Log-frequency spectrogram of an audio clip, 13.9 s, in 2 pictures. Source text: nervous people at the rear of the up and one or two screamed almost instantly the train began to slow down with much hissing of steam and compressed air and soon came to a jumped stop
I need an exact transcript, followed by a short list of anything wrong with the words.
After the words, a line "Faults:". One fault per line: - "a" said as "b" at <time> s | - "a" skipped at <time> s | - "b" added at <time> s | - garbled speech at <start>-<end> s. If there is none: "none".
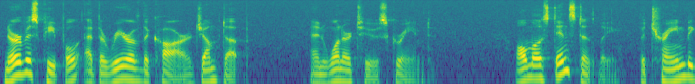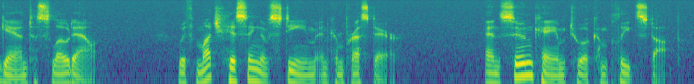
nervous people at the rear of the car jumped up and one or two screamed almost instantly the train began to slow down with much hissing of steam and compressed air and soon came to a complete stop
Faults:
- "car jumped" added at 1.5 s
- "jumped" said as "complete" at 12.8 s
